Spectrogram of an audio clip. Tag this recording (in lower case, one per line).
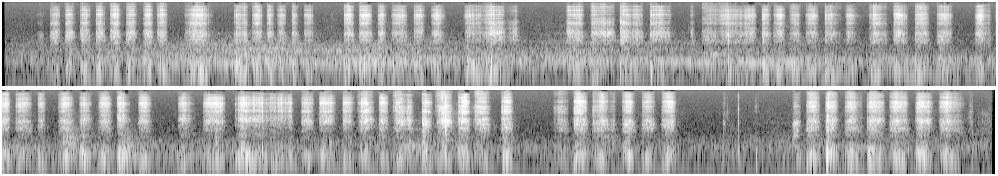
writing
home sounds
